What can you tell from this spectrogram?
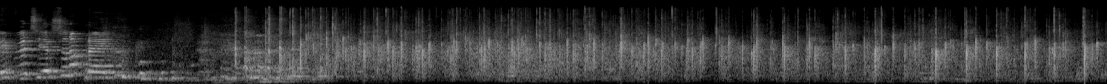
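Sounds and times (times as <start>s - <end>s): audience applauding: 2.3s - 11.0s.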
